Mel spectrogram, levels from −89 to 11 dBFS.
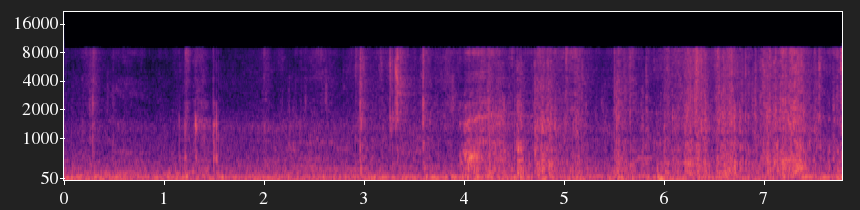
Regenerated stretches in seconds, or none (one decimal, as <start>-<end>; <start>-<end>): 0.0-5.9; 7.1-7.8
